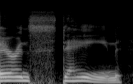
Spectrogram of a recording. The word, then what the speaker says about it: Berenstain: It's never been E-I-N. Really? It's Berenstain, A-I-N.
